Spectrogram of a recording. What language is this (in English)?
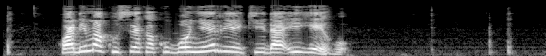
Taita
